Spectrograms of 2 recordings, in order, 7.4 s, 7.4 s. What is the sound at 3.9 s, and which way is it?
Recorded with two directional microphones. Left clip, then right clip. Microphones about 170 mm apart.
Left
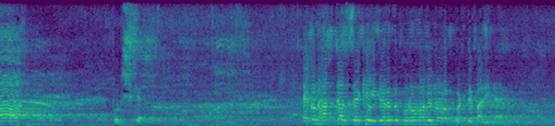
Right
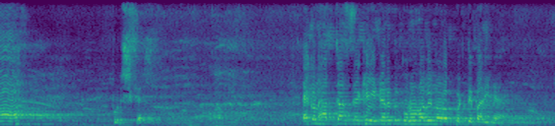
A man's voice, 25° right (ahead or behind).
